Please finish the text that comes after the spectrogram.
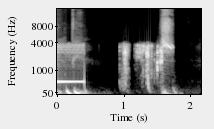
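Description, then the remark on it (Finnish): A steady electronic telephone ringing tone sounds for about half a second as a call is placed to a helpline, then cuts off; after a brief pause, a voice comes on the line as the call is answered. “Joo, kokeillaan soittaa.”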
